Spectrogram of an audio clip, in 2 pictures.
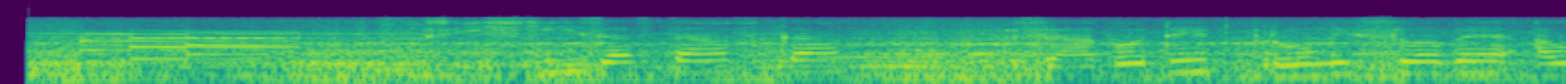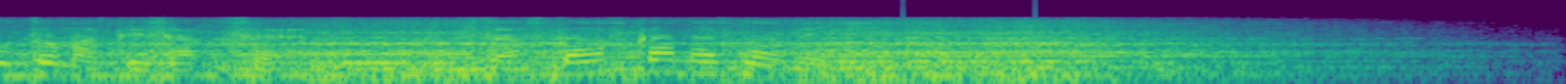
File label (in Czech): Hlaseni, trolejbusy; ZPA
